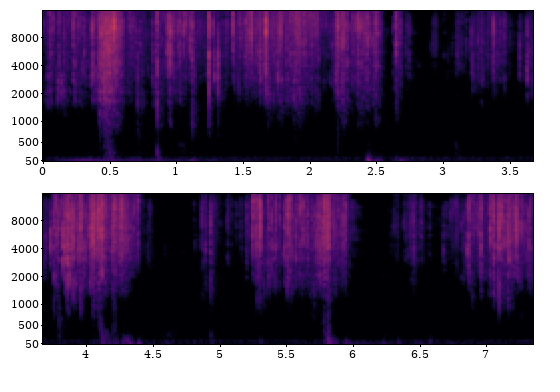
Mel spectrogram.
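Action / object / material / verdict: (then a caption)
scrape / polystyrene bead foam clay / polystyrene beads / none. A solid, hand-sized yellow lump of foam clay made of tiny polystyrene beads sits on a white table and is crushed, kneaded and pulled apart with the fingertips. It gives dense, bright crunchy crackling in repeated bursts over a low steady hum.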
